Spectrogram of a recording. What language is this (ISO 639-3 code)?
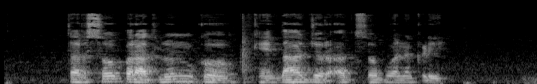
pus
